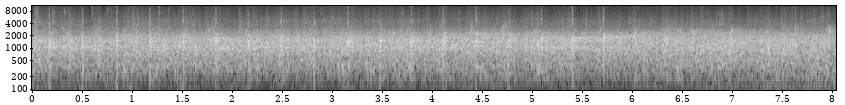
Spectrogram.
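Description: Sustained applause from an audience at a university congress opening ceremony: dense, steady clapping that holds at an even loudness for about eight seconds, with no talk over it.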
